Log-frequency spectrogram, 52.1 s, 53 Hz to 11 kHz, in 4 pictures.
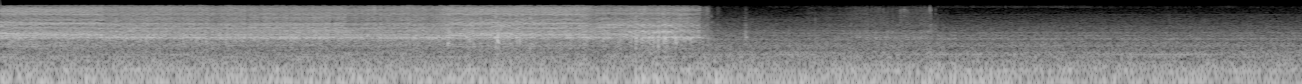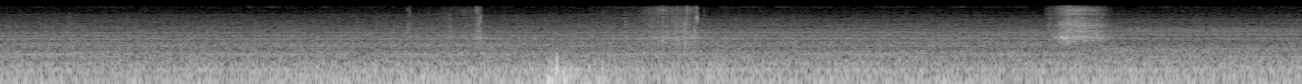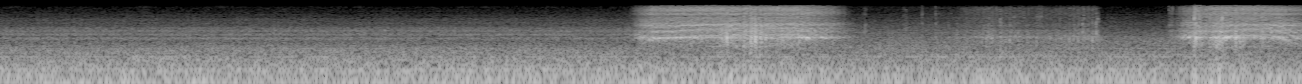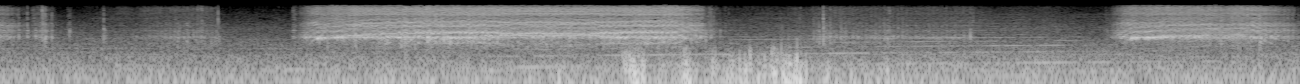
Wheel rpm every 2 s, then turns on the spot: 160, 160, 160, 70, 10, 0, 0, 0, 0, 10, 0, 0, 0, 0, 0, 0, 100, 20, 20, 60, 10, 130, 150, 30, 10, 90.
8-10 18-20 40-42 46-50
